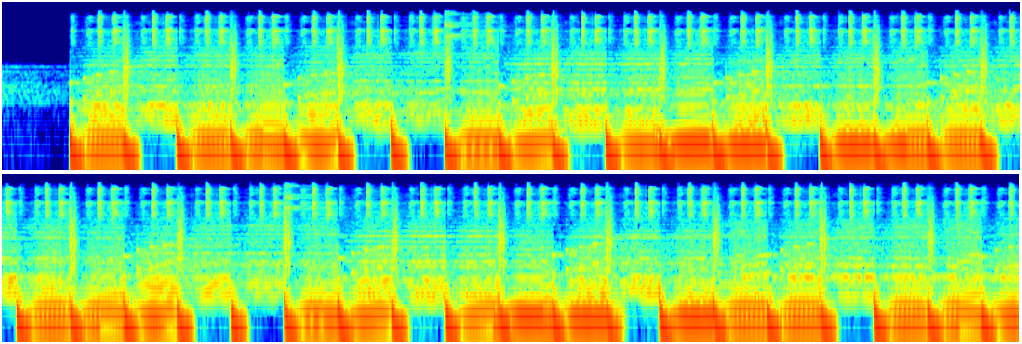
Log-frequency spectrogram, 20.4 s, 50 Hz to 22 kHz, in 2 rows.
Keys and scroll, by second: 2.0-3.3 typing, 3.6 Return, 7.4 ., 7.7 7, 8.0 Return, 10.7 ctrl++.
